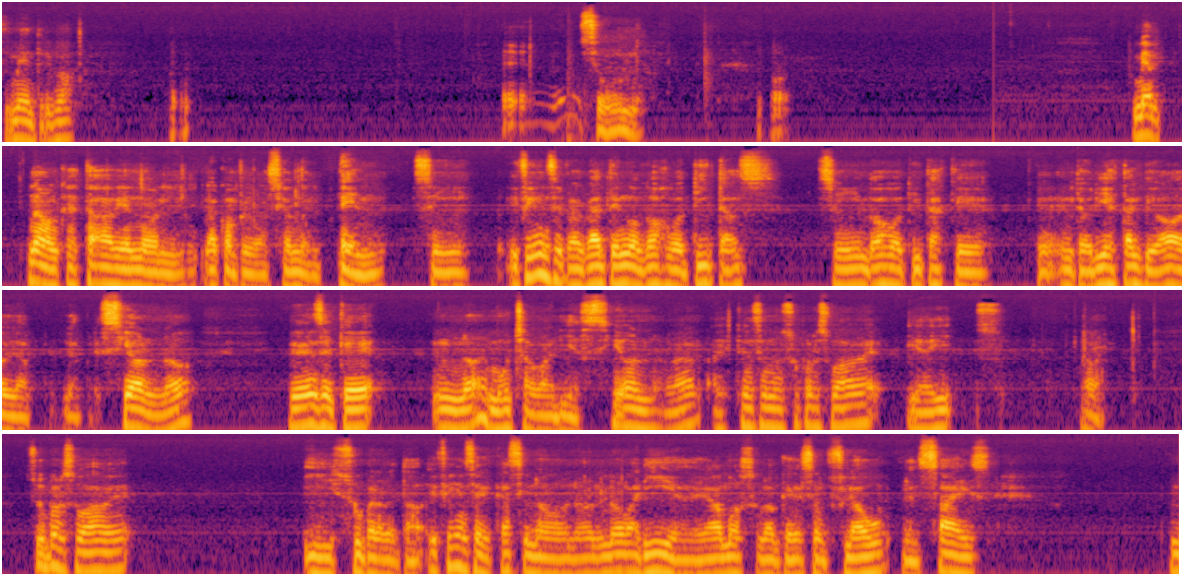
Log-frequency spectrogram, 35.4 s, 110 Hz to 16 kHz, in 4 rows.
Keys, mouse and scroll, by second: 0.2 double click, 0.4 double click, 0.7 double click, 0.8 double click, 1.3 double click, 1.7 double click, 2.0 double click, 2.3 double click, 2.5 double click, 2.7 double click, 3.0 double click, 7.4 double click, 26.1 x.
